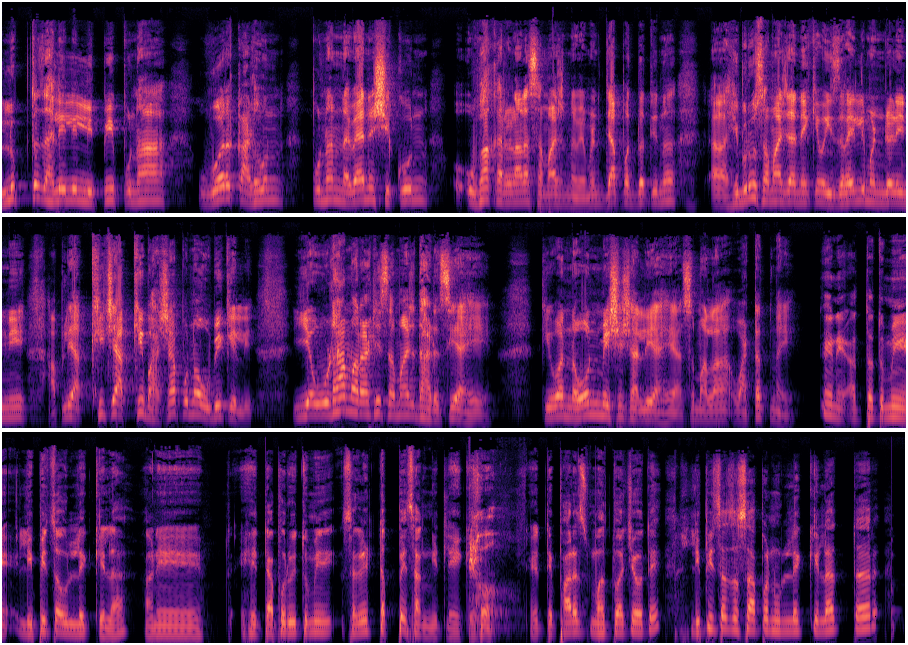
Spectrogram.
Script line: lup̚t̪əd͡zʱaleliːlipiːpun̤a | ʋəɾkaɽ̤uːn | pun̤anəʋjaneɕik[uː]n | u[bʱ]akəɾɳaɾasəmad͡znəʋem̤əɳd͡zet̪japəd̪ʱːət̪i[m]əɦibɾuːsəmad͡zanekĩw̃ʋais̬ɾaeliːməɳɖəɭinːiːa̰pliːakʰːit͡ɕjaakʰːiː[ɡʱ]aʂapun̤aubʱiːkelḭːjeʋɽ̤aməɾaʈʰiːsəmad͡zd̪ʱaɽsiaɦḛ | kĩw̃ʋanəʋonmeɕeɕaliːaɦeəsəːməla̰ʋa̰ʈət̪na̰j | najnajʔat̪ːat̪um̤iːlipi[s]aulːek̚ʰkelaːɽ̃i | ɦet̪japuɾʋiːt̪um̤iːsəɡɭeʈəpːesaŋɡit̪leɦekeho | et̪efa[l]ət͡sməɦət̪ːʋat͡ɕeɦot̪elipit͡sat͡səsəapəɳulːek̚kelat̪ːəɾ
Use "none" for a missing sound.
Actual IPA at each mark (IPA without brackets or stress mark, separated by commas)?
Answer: uː, bʱ, n, bʱ, t͡s, ɾ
